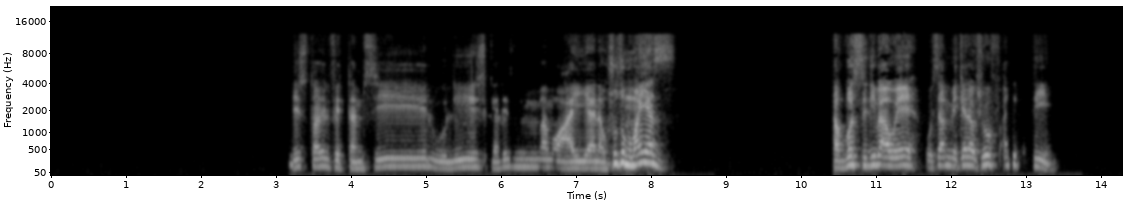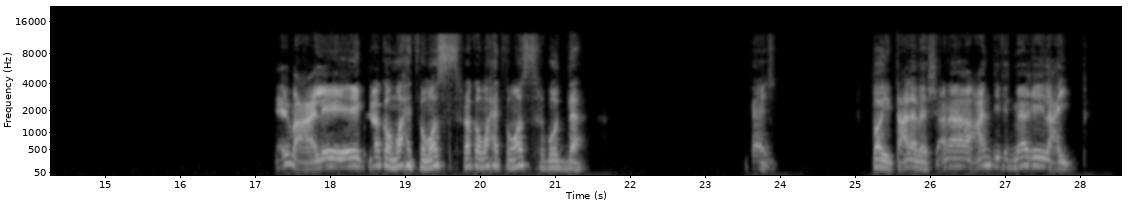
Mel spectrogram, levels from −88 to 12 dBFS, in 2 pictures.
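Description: A speech recording with no technical faults to report. Nothing heard in it points to a problem in how the audio was captured, processed or delivered.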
